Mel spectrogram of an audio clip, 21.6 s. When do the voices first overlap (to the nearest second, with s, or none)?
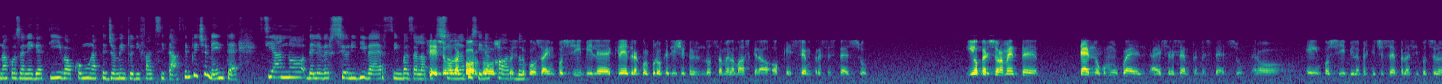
6 s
